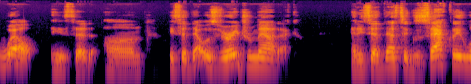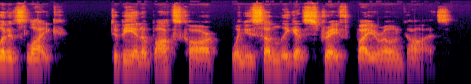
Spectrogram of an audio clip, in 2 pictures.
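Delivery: normal talking voice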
